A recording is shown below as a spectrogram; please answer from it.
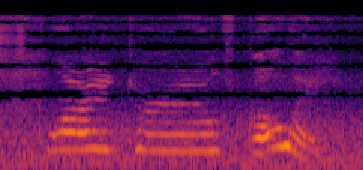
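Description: A young child's high voice holding two long, steady notes, then a short rising-and-falling note near the end, in a sing-song way.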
